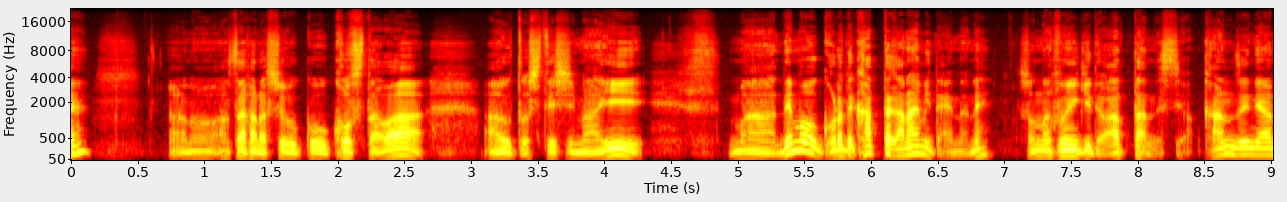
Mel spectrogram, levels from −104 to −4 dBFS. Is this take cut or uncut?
cut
